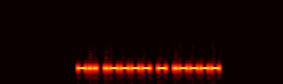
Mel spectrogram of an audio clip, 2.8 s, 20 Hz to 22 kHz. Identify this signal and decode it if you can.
Morse code, heard as a keyed tone, about 46 wpm, 700 Hz. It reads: D1T1
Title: Four Challenging Letter-Number Combinations 45wpm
